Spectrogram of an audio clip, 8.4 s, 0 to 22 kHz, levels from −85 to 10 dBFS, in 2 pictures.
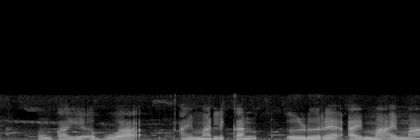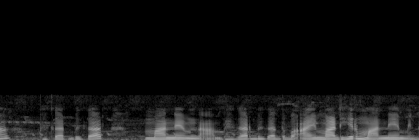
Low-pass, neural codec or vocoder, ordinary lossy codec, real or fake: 7.2 kHz; none; none; real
